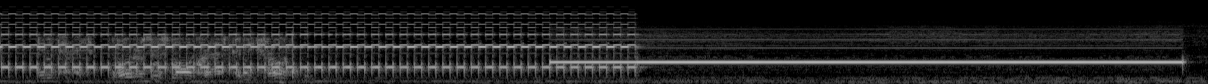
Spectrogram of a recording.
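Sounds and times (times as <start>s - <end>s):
steady alarm tone: 0.0s - 6.5s.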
